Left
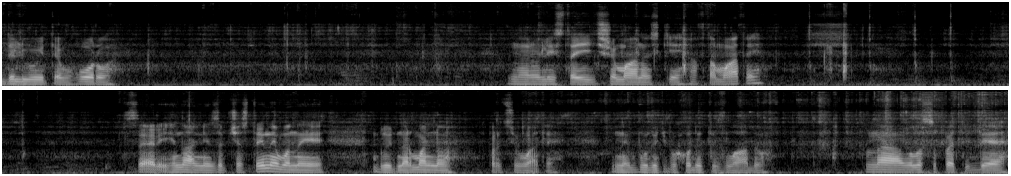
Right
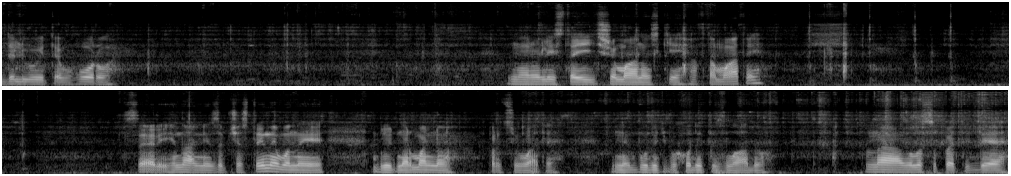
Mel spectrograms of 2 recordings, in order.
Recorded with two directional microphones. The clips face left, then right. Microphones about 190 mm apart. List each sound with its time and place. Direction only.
0.0 s speech: centre (ahead or behind)
5.0 s speech: 25° right (ahead or behind)
8.1 s a sound: 25° right (ahead or behind)
11.3 s speech: 15° right (ahead or behind)
16.8 s speech: 30° right (ahead or behind)
18.2 s a sound: 25° right (ahead or behind)
19.7 s speech: 25° right (ahead or behind)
